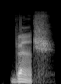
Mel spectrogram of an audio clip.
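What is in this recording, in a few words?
"vetch", American English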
